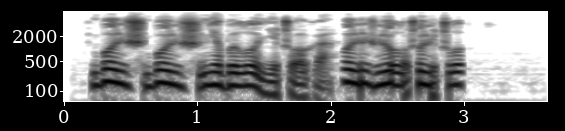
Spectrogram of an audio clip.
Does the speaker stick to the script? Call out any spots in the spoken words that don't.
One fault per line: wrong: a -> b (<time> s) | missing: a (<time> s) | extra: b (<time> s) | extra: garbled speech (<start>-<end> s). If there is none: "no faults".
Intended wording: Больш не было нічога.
extra: больш (0.7 s)
extra: garbled speech (2.1-3.0 s)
